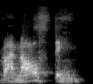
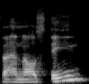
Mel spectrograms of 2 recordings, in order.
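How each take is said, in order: First: The last syllable rhymes with 'seen', said gruffly. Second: The last syllable rhymes with 'line'. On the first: "I say Steen because it's more German" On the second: "if it's Van Alstyne, Stein"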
